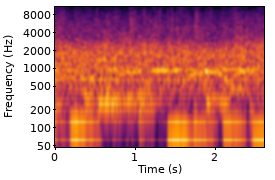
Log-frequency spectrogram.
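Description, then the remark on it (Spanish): A crowd applauds steadily, a thick, continuous wash of many hands clapping at an even loudness throughout, with a low, shifting bass tone humming beneath it. “Mis amigos, los aplausos para ustedes.”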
